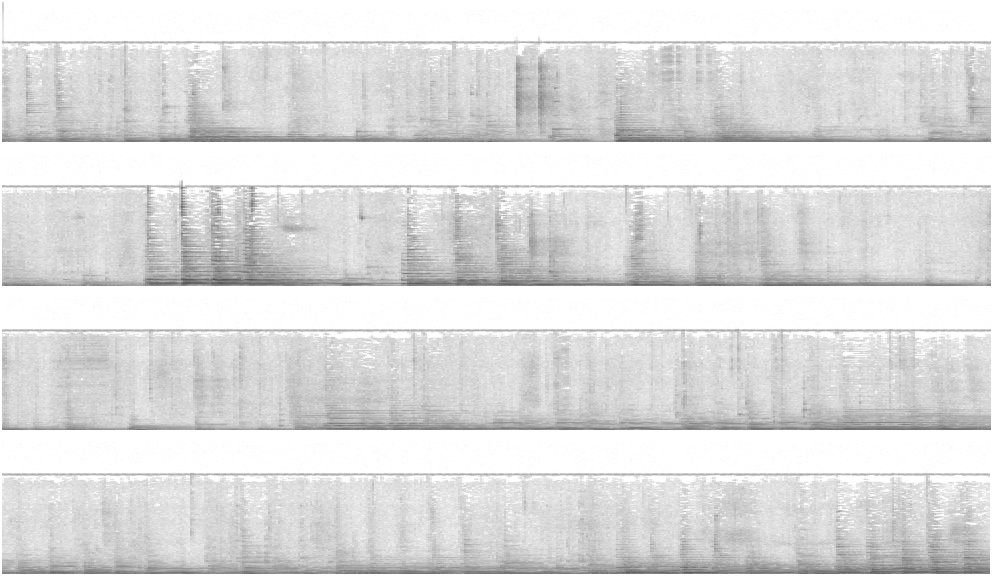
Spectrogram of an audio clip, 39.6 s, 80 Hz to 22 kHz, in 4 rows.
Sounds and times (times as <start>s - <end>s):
Double bass: 0.0s - 39.5s
Guitar: 0.0s - 39.5s
Orchestra: 0.0s - 39.5s.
